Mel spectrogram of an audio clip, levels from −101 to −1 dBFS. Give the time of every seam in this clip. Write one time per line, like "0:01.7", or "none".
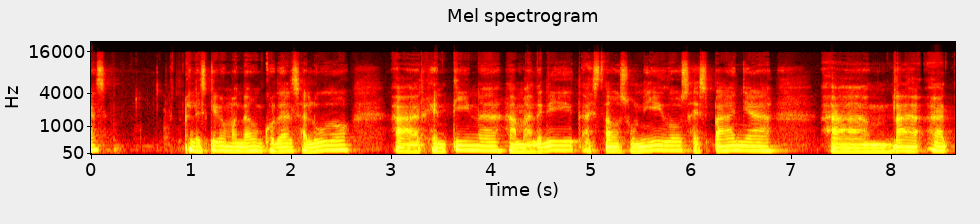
none

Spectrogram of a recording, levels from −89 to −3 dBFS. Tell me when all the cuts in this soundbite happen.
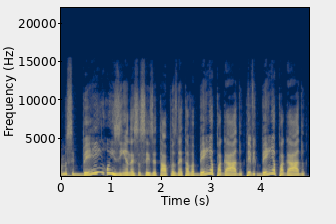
0:03.9

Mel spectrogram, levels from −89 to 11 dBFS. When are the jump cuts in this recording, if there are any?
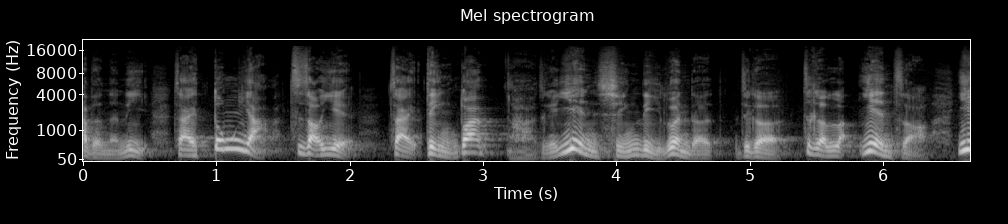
0:02.5

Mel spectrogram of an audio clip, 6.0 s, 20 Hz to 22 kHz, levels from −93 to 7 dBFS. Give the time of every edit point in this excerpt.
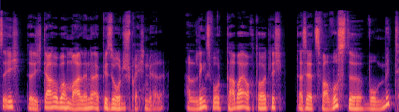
0:02.5
0:04.3

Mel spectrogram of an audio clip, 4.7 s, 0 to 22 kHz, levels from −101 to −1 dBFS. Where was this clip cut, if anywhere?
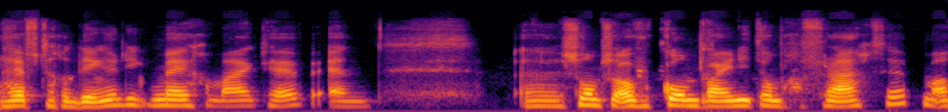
0:03.5

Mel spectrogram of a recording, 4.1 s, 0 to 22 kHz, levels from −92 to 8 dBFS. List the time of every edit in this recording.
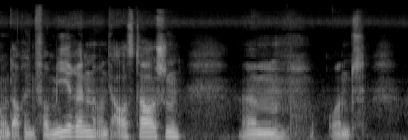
0:01.1

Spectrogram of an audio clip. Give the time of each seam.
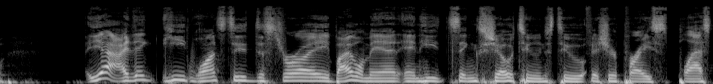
0:01.9
0:05.9

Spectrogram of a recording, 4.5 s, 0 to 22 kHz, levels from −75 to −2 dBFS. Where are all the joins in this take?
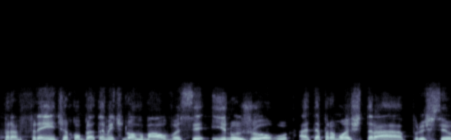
0:02.9

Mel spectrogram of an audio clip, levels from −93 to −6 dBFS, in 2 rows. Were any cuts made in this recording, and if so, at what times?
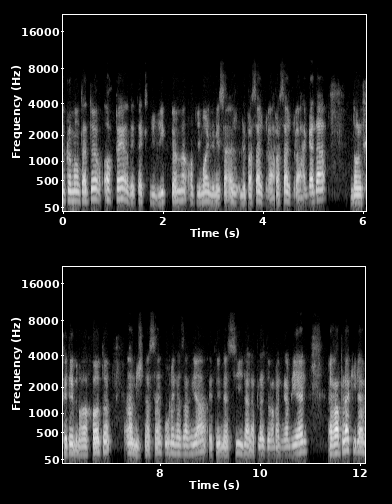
0:04.2
0:07.3
0:08.2
0:09.0
0:09.7

